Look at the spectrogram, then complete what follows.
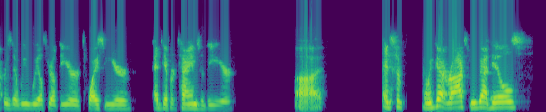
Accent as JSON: {"language": "English", "town": "Manchester", "region": "Iowa", "country": "United States", "said": "I'm from Manchester, Iowa"}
